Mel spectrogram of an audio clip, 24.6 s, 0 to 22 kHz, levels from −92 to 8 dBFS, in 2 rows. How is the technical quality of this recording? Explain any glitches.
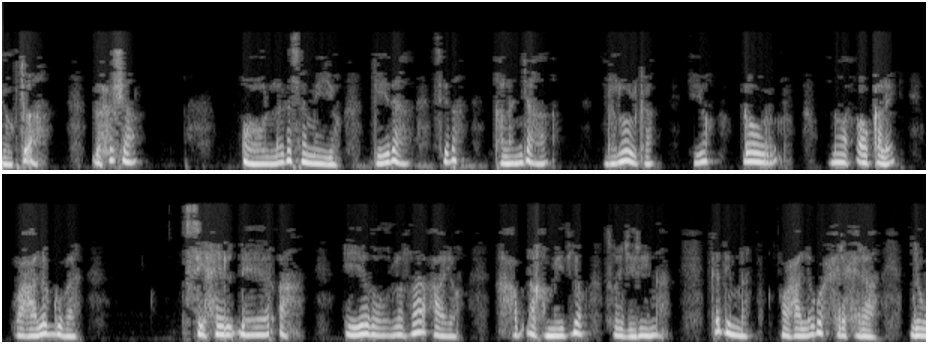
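The recording is clearly degraded by heavy lossy compression throughout the speech. Nothing reaches above about 10.4 kHz, and the sound has a washy, ringing quality with hiss that swells and fades along with the talker.

This is likely WMA compression, and the damage fits a low bitrate of around 24 kbps. The transform's long blocks smear quantisation noise over tens of milliseconds and zero out weak components. Unlike a plain low-pass filter, it leaves breathing hiss and pre-echo-like ringing around onsets.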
